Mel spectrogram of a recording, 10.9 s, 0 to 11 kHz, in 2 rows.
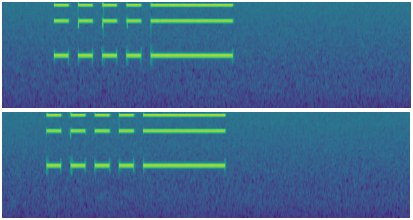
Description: Beep code, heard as beeps from a small speaker, played twice, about 1950 Hz. 4 short, 1 long.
